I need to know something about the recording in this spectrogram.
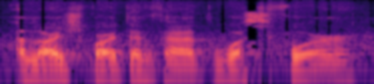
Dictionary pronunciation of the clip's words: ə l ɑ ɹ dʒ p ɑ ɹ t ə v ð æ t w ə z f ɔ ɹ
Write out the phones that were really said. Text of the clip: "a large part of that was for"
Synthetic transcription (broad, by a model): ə l ɑ ɹ dʒ p ɑ ɹ t ə v ð æ t w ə s f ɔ ɹ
